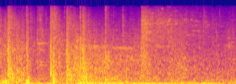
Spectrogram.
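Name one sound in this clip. Sharp blasts and hits sound in quick succession.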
